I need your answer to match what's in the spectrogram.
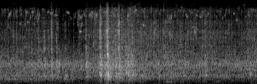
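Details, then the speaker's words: Bicycle while shifting: light metallic chain ticking with sharper clunks as the chain skips cogs, from a misadjusted rear derailleur needing adjustment. "you can hear that that's clicking that's not quite right on the socket so it all needs adjusting"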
